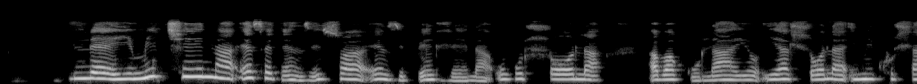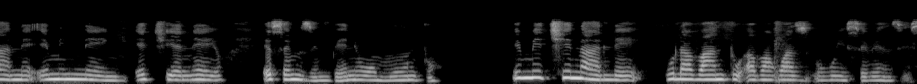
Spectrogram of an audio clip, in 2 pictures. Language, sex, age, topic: North Ndebele, female, 50+, health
